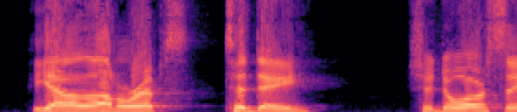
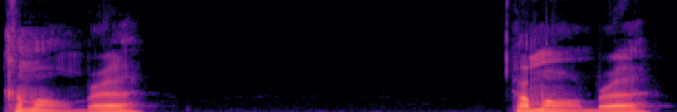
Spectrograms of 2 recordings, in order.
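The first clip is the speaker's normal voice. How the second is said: much lower and softer, a weary mutter; low muttered groan; 12 semitones lower, 12 dB quieter than usual. Real, not acted. Streamer mutters at the Browns' choice, low and fed up. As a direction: sigh it out deep, fed up.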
